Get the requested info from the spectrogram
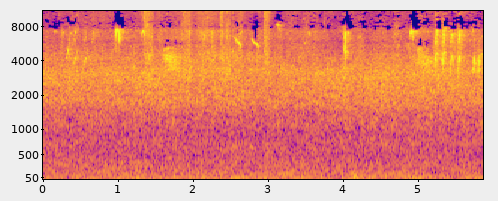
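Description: Small birds chirping now and then over a steady low outdoor rumble, with a quick run of chirps near the end.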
